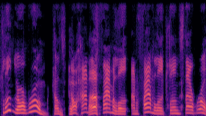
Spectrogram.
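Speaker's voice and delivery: high cartoon alien voice. A parent telling their daughter to clean her room, Stitch voice. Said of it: "I'm Stitch to my daughter".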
